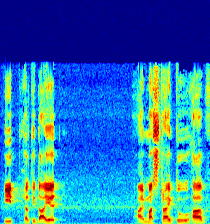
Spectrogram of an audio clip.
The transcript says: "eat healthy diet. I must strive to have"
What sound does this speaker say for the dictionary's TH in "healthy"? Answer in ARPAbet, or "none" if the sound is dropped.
T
